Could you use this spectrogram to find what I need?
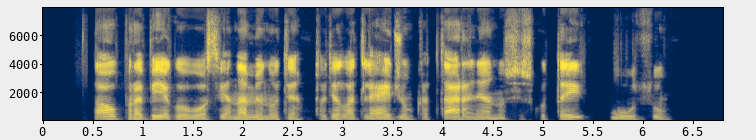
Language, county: Lithuanian, Telšiai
